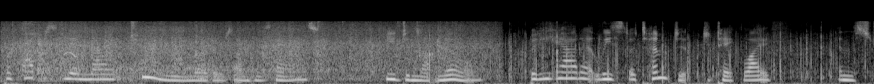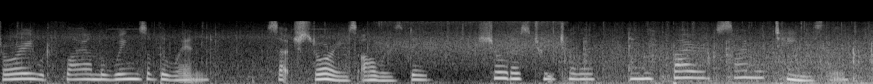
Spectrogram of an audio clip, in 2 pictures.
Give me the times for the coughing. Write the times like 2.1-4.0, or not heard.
0.2-0.8.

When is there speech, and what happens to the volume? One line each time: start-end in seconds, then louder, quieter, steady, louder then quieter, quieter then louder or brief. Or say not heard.
0.0-17.3 steady.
